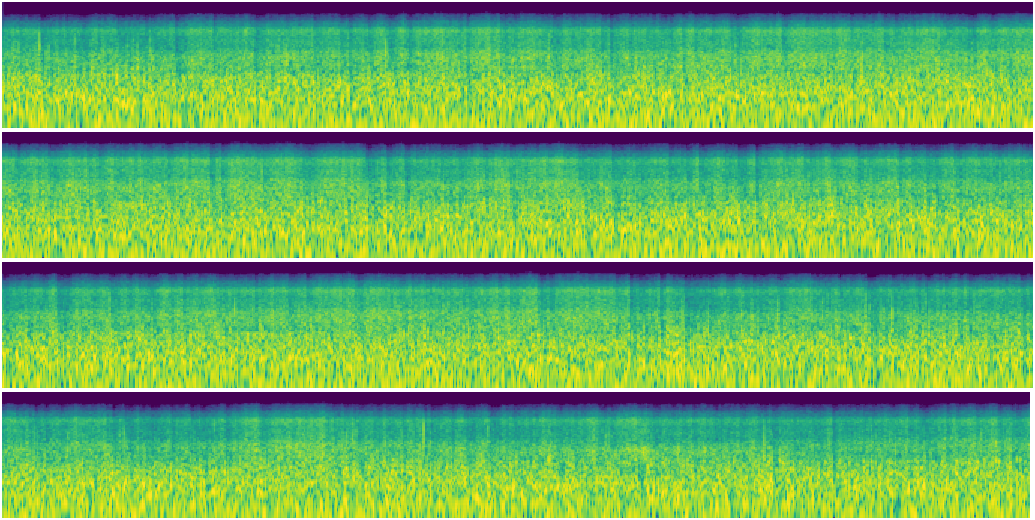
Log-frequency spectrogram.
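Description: Tyres roar steadily on a highway as a car drives along.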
